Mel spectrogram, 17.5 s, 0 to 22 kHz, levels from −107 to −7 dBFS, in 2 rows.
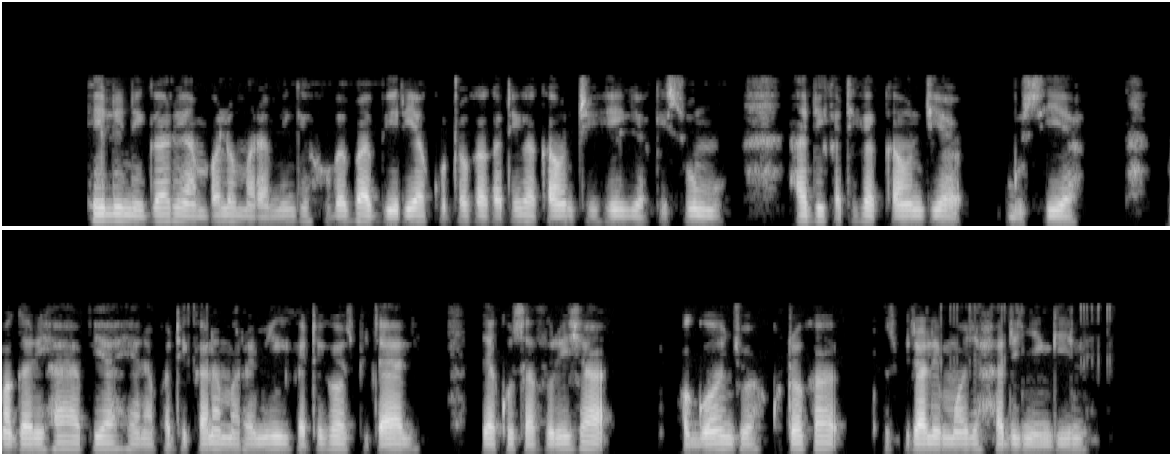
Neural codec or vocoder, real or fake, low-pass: none; real; 5.4 kHz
